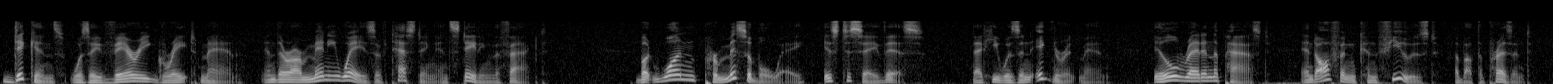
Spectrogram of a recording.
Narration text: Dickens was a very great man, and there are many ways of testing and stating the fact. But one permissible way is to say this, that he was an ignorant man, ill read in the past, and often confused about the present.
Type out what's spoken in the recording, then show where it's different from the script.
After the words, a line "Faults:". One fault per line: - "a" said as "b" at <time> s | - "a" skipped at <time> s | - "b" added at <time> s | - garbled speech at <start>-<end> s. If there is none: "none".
Dickens was a very great man, and there are many ways of testing and stating the fact. But one permissible way is to say this, that he was an ignorant man, ill read in the past, and often confused about the present.
Faults:
none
